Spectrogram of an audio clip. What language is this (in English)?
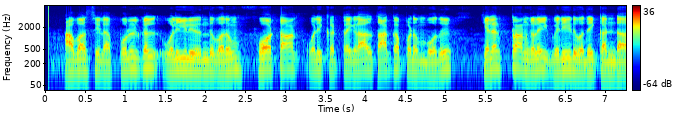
Tamil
